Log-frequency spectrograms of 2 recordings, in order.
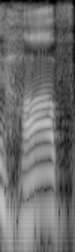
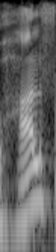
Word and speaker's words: half: HALF, इसको पढ़ेंगे हाफ, हाफ means आधा, इसको हाल्फ नहीं पढ़ेंगे, क्या पढ़ेंगे, हाफ।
